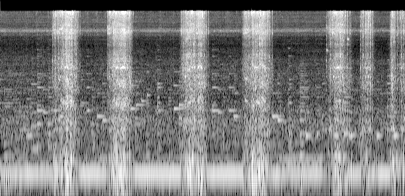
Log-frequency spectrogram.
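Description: Industrial sewing machine stitching a collar band onto a jersey neckline in about six short runs, stopping and starting as the fabric is guided round the curve.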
